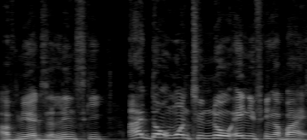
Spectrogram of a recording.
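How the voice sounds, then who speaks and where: The speaker races along at a very fast pace with an animated tone and very wide pitch swings. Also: man. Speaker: podcast host. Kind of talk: casual chat. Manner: loud.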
